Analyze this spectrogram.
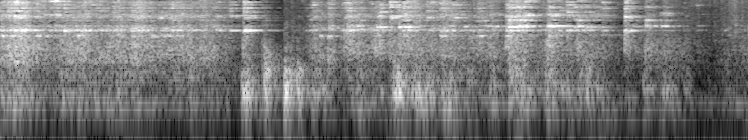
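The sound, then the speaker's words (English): Glass beer bottles cascade in an avalanche at a recycling center: a dense, continuous rush of bright clinks and rattles, steady and fairly loud throughout, with fuller crashing surges partway through before it thins toward the end. “A beer avalanche, Sidoriak calls it.”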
